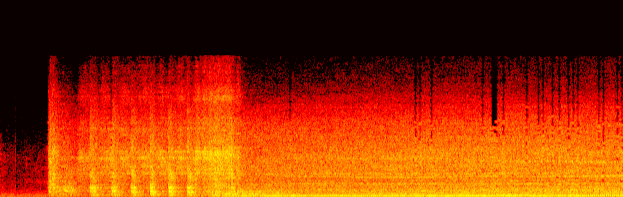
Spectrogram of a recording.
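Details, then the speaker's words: Daihatsu Charade after an engine swap, first start in neutral with the throttle position sensor taken from the previous throttle body (possibly needing reset), not yet warmed up: quick cranking, then a steady idle higher than it used to sit. "what's that revving up it's quite high for her but I just looked on Twitter and somebody else seems to have a day hatsu that sits at two but she sat a lot lower than that before"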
